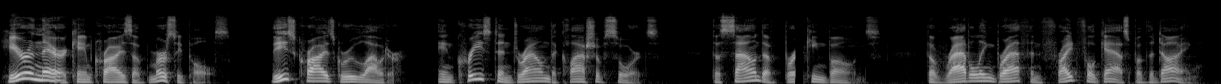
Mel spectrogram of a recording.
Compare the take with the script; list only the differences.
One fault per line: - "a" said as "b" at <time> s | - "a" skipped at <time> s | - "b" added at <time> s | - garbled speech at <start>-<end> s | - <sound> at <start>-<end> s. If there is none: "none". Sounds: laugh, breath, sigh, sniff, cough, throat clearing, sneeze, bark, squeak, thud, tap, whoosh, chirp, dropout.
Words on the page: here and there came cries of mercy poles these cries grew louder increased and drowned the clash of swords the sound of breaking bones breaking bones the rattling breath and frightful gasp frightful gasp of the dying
- dropout at 7.9-8.0 s
- "breaking bones" skipped at 8.8 s
- "frightful gasp" skipped at 11.4 s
